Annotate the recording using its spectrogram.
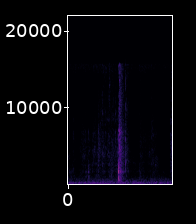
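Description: Quiet room tone with one sharp click about a second in, from makeup tools being handled as a brush is picked out.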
